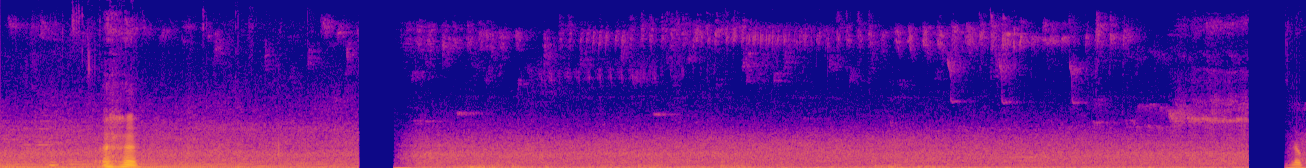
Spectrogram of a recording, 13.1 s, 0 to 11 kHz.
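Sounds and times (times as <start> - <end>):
outdoor background noise: 0.0 - 13.0
faint high bird chirps: 4.2 - 12.5.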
